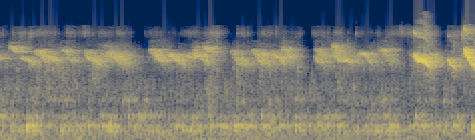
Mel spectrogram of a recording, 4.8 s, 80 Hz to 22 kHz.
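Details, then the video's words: Maturing male white-eye song, 9 February 2022: a softer, high rippling warble over a background hum, growing louder with sharp bright notes near the end. "Mata Puteh Dagger Video 1 buka sing tiong aw studying his progress n maturing"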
